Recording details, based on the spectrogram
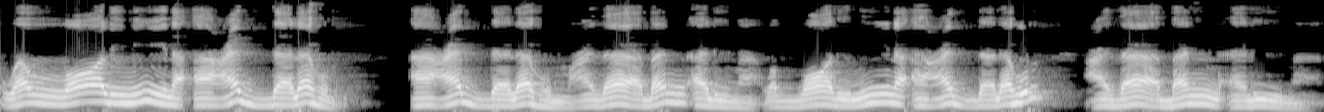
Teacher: alirkan dha-nya karena punya sifat rakhawah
